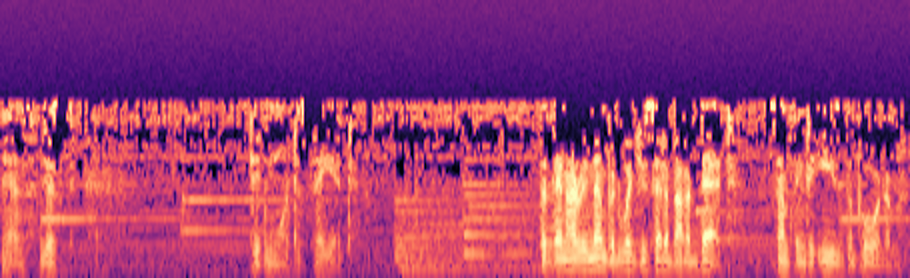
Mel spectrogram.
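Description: An earnest father in a radio drama, subdued and full of regret. His low voice is sincere and plain. The audio is dull, with faint music behind it. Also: normal speed, pauses often. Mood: solemn. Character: Martin, earnest, regretful small-town father.

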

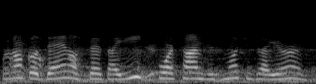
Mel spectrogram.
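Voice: sits high, steady tone, fairly quick, close to an everyday voice. A performer playing an eager, naive country orphan boy with plain folksy talk, in old radio-drama style. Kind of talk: 1940s-50s radio drama acting. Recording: tinny old radio, crowd behind.

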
